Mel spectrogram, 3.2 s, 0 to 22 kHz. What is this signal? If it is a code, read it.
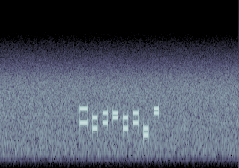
Multi-frequency trunk signalling (R1, as on North American trunks), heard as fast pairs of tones, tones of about 70 ms. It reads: KP 590591 ST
